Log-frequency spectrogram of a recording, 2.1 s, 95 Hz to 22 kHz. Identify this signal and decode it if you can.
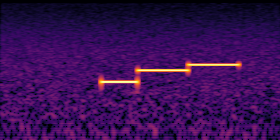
Telephone call progress tone (North American plan), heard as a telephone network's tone, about 910, 1430, 1800 Hz. Special information tone.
